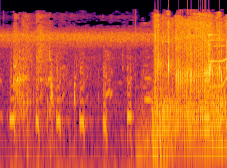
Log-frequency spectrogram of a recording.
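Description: Wet fart sound effect played for a prank: a sputtering run of quick pops, about eight a second. About a second and a half in, a louder sound with a warbling tone cuts in over it.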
